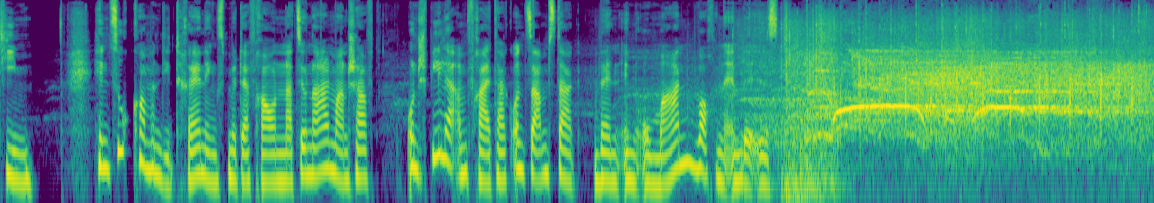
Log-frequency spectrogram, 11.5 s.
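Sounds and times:
speech: 0:00.0 - 0:08.2
spectators cheering at women's football match: 0:06.3 - 0:11.5.

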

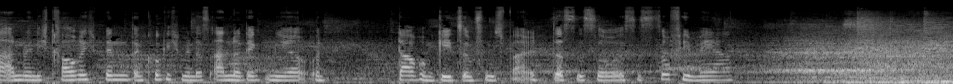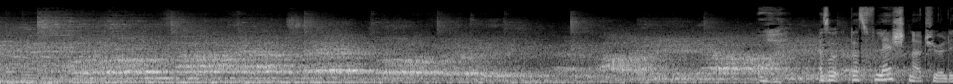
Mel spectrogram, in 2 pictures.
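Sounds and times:
speech: 0:00.0 - 0:03.4, 0:04.0 - 0:07.4, 0:17.8 - 0:19.0
packed football stadium crowd cheering: 0:05.5 - 0:18.8.

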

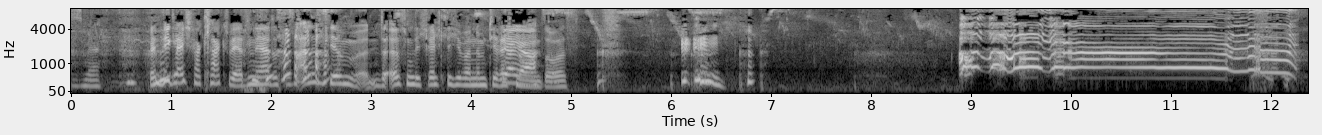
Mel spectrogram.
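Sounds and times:
speech: 0:00.1 - 0:07.0
person imitating a rooster crow: 0:08.9 - 0:12.3.

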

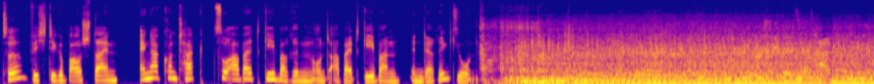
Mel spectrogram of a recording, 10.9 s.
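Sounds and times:
speech: 0:00.0 - 0:06.9
water tanker engine rumbling: 0:06.1 - 0:10.9.

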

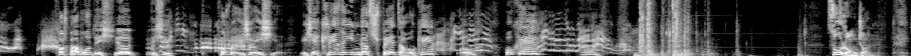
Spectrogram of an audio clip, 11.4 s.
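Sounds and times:
cats caterwauling: 0:00.0 - 0:00.9, 0:01.8 - 0:03.3, 0:05.2 - 0:08.2
speech: 0:00.7 - 0:08.6, 0:10.4 - 0:11.3.

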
